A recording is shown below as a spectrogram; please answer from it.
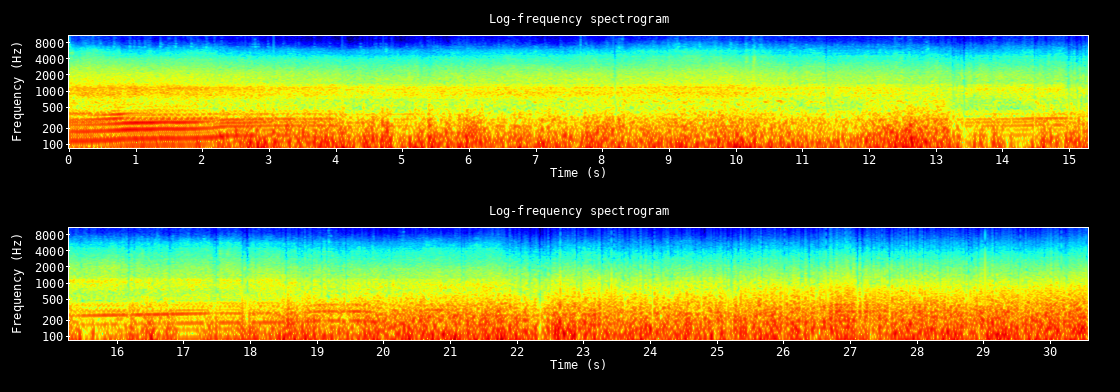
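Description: Cars driving along a road, heard from a moving vehicle: steady road and wind noise with an engine running. The engine's pitch falls in the first couple of seconds and it comes up again briefly about halfway through.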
